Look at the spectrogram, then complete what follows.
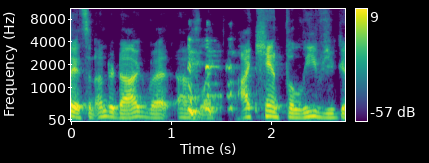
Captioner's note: laughs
